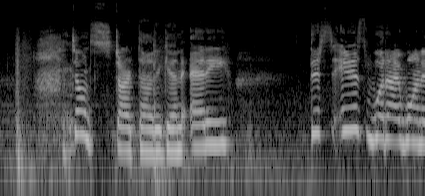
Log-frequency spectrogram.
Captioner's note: sighs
